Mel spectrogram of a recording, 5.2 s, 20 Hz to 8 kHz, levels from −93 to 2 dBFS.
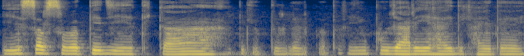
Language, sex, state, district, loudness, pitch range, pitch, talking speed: Magahi, male, Jharkhand, Palamu, -18 LUFS, 150-165 Hz, 155 Hz, 125 wpm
